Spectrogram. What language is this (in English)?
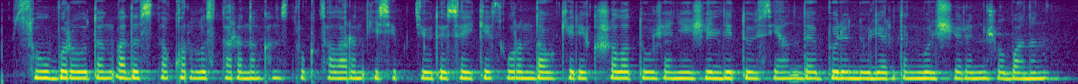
Kazakh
